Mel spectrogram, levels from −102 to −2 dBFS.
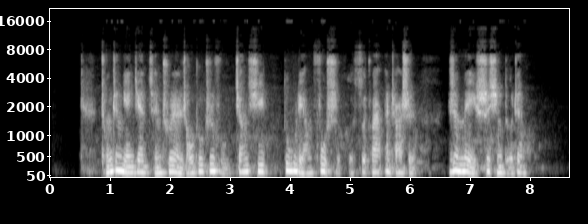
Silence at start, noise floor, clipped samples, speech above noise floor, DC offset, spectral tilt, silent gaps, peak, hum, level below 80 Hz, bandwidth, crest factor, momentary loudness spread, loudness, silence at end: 0.5 s; -61 dBFS; under 0.1%; 47 dB; under 0.1%; -5.5 dB/octave; none; 0 dBFS; none; -48 dBFS; 7.4 kHz; 16 dB; 15 LU; -15 LUFS; 0.7 s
